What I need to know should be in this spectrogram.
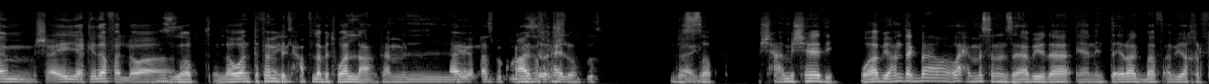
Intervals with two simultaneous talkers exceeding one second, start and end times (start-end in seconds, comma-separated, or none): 4.5-5.9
